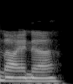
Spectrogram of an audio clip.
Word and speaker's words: Niner: The pronunciation of the digits 3, 4, 5, and 9 differs from Standard English, being pronounced tree, fower, five, and niner. The digit 3 is specified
